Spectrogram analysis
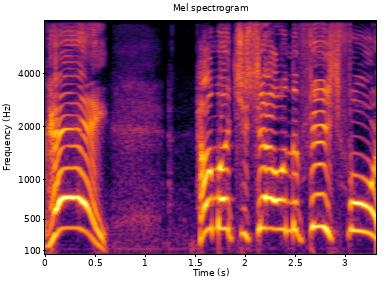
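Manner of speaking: high, loud call across the water; hailing the captain from the dock; yelling from the dock. Retold or imitated. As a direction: shout it over to the boat. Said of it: "I'm yelling at him from the dock".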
